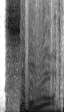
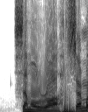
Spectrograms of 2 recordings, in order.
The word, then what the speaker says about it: Semmelroth: Roth. Semmelroth. Like a Roth IRA. – Oh, R-O-T-H, okay, T-R-O-T-H, but the L-T's are silent, right? – It might have been misspelled.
